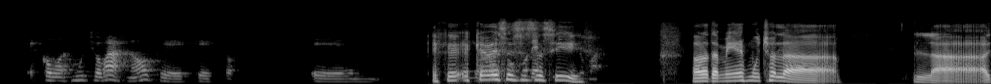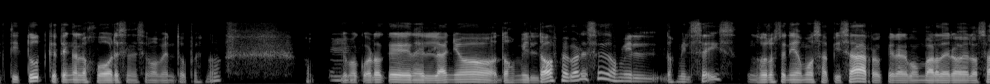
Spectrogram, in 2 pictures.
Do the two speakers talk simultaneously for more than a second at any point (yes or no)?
yes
